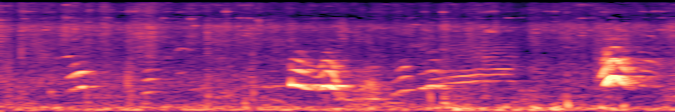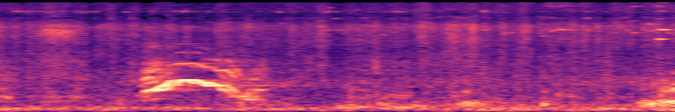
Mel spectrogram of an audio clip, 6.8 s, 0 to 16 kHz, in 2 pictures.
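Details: German Shepherds at a bi-monthly play date of nearly 100 dogs, ages 11 weeks to 12 years, playing together; a few short barks and whining yelps rise and fall around seconds 1.5, 3 and 4 over low background rumble.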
